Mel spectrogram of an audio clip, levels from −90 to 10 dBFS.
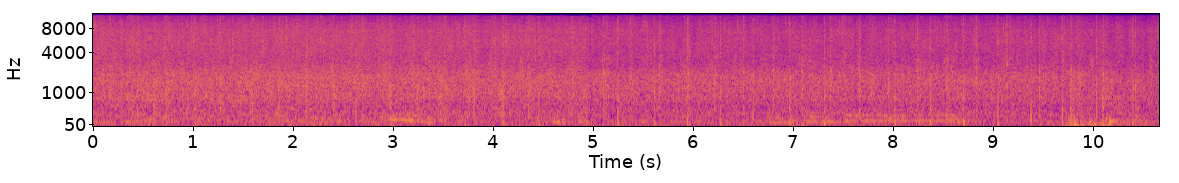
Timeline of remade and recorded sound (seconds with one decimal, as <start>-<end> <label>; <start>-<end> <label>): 0.0-10.7 recorded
